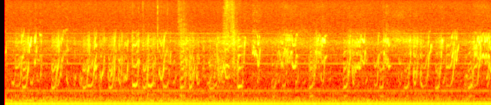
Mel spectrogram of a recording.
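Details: Trio of guinea pigs, two males and one female, 'talking' at meal time: rapid bursts of short squeaky chirps crowding together almost continuously, over a strong low hum.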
